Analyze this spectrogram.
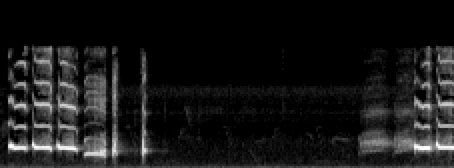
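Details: An orange-headed thrush sings bright, high whistled phrases meant to lure other orange-headed thrushes: three quick repeats, then sharp chips, a brief pause, and the phrases again.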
